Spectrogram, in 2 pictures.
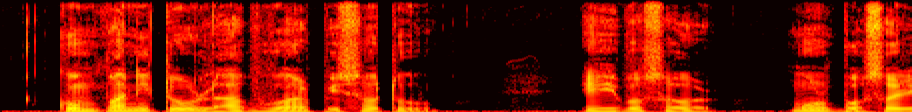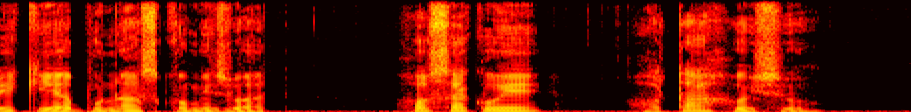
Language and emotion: Assamese, sad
